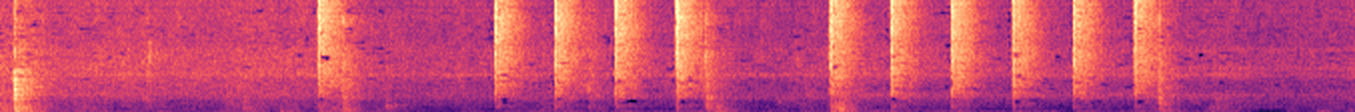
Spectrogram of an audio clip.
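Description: Gas hob spark igniter clicking while a burner knob is held in: a single sharp tick, then two runs of ticks at about three a second, four in the first run and six in the second.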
